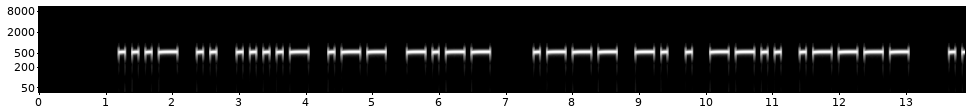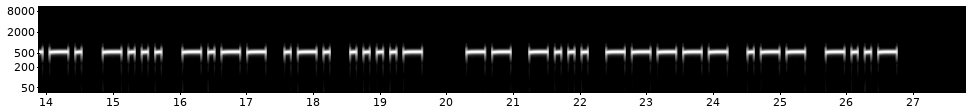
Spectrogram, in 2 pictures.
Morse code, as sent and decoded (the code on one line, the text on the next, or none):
...- .. ....- .-- -.-- / .--- -. . --.. .---- / ..-. -... -.-- .-. ....- / -- -... ----- .-- -..-
VI4WY JNEZ1 FBYR4 MB0WX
